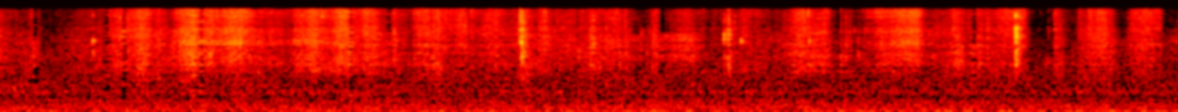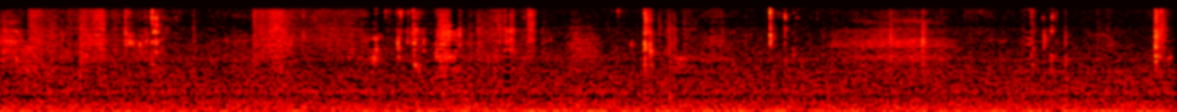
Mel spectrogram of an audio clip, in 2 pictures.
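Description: A man chewing a mouthful of sub sandwich, with scattered crackles of the paper wrapper, over a steady low hum.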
